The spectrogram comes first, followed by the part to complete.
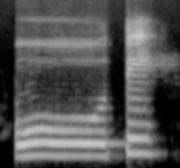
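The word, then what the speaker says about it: पूति: Here, do not make the mistake of making that pu small, because the pu is long pronunciation and the ti is short. So puti.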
